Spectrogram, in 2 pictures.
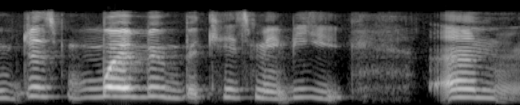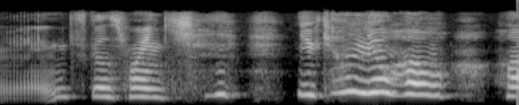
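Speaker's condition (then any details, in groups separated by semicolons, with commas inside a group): Cerebral palsy; quadriplegic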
